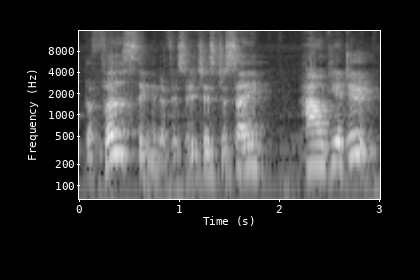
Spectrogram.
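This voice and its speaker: Fat jolly storybook twin, acted by a man, high pitch, bossy, exclaiming, very lively swings. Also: moderate pace, echoey room, faint music behind. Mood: eager, bossy. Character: jolly, fat twin man-child, eager and self-important.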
